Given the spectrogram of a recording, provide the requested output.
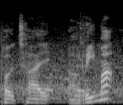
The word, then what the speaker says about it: Pote Arima: Number 5, Pote Arima. That's the Māori pronunciation.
